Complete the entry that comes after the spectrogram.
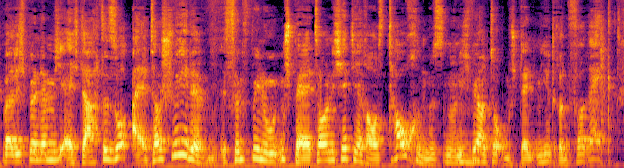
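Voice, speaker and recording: A man's voice: a little high, very animated, fast, a little mellow. A man co-hosting a casual fan podcast, telling things in blunt, slangy, colloquial language and acting out bits as he goes. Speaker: podcast co-host. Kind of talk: casual fan podcast chat, anecdotal retelling.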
